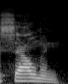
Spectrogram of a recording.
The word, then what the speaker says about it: salmon: Go ahead and say salmon. Pronounce the L. Nothing matters anymore.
